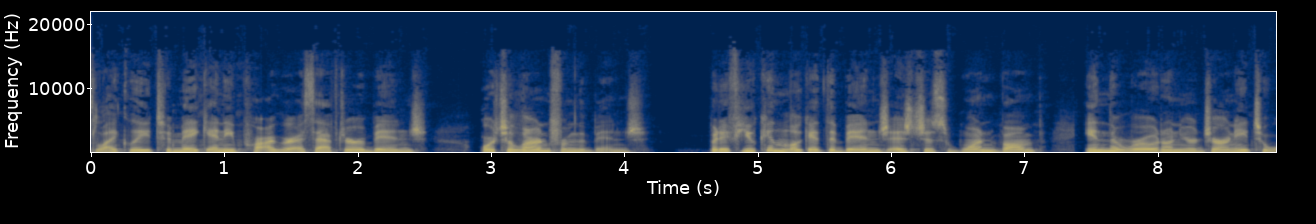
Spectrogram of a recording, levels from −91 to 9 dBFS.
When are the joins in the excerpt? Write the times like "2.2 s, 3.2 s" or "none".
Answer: none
